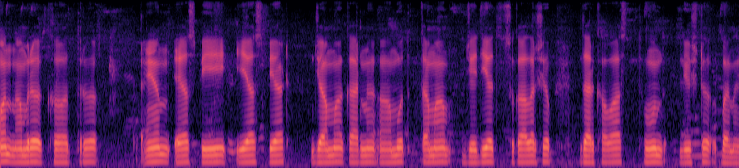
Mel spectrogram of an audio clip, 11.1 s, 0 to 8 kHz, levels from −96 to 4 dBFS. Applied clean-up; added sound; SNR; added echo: none; none; none; none.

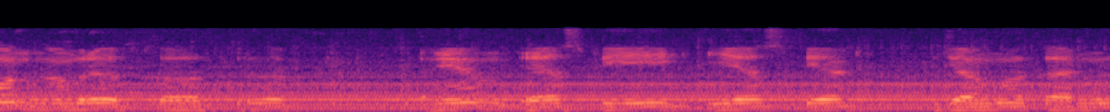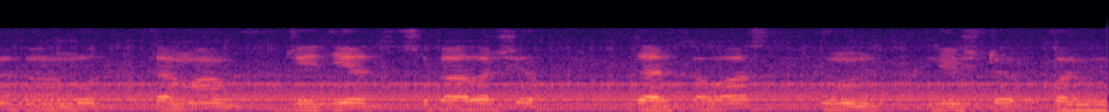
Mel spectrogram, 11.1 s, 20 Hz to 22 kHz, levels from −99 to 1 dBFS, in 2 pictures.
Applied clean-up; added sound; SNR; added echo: none; Engine; 4 dB; reverberation time 0.3 s.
